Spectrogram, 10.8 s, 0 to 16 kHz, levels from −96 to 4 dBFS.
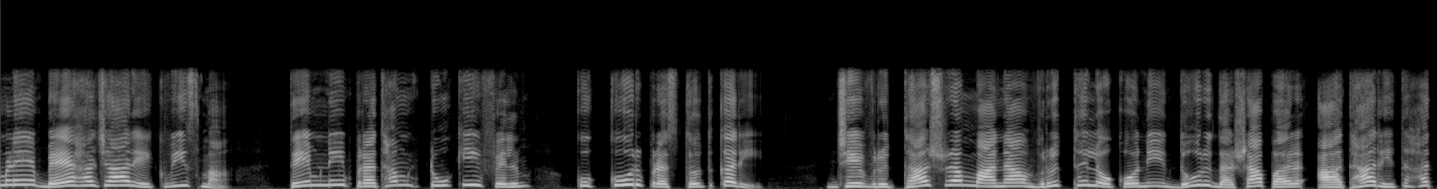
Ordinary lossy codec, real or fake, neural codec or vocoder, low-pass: none; real; none; 9.9 kHz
